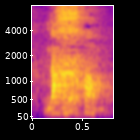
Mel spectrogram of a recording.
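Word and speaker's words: נחם: 여러분 나함 해보세요. 나함 이걸 함이에요. 그것도 아니고 흐하고 중간 발음 나함.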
